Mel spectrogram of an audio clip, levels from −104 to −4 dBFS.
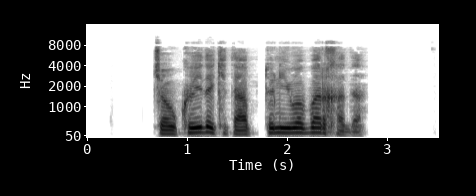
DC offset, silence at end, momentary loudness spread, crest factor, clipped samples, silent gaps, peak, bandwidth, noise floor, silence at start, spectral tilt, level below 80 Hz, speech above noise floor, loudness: under 0.1%; 0.8 s; 12 LU; 14 dB; under 0.1%; 1.72-1.78 s; 0 dBFS; 7.8 kHz; under -90 dBFS; 0.7 s; -6.5 dB/octave; -58 dBFS; over 78 dB; -13 LUFS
